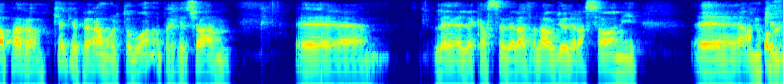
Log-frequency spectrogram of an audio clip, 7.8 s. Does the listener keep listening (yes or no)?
yes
